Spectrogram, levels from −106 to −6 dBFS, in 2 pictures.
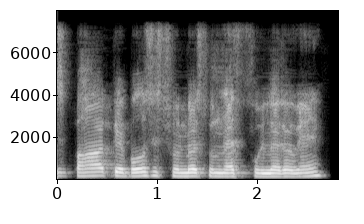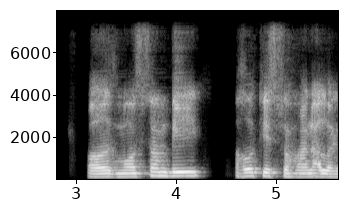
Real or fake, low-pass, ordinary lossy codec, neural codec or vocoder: fake; 7.2 kHz; none; codec, 16 kHz, 1.1 kbps, Voila-Tokenizer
